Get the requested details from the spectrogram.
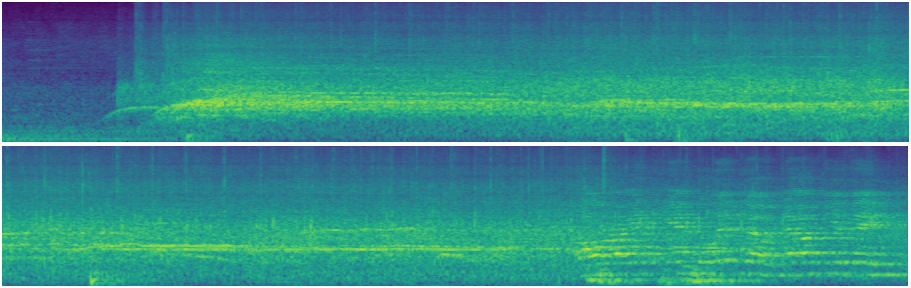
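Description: An audience applauds and cheers loudly in a large echoing hall.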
